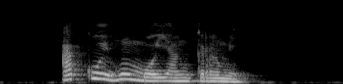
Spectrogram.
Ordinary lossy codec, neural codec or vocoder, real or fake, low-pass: Opus, 32 kbps; none; real; 7.2 kHz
